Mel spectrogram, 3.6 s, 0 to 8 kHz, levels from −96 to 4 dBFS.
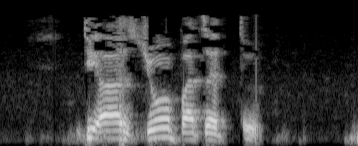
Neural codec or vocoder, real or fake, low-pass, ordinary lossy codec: none; real; 7.2 kHz; MP3, 24 kbps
